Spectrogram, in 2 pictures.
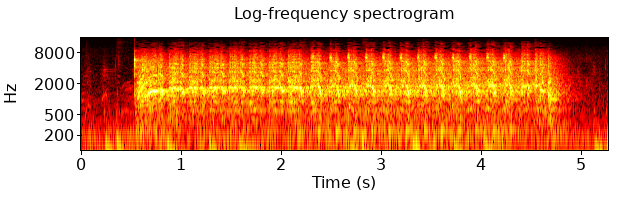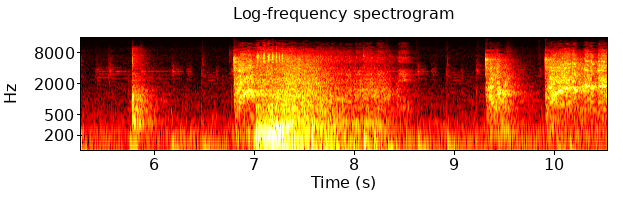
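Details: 150cc GY6 scooter after fitting a new ignition coil: buzzes unevenly, dies, sputters back briefly and cuts out again; won't idle; owner then suspects valve adjustment, cause not confirmed.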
